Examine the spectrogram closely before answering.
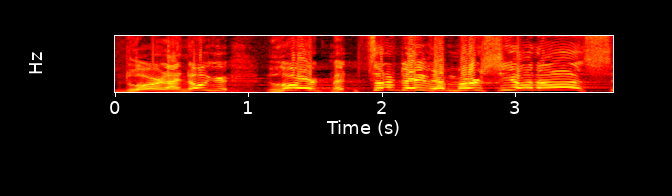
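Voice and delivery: loud, very high desperate call; crying out. Acted. Blind men calling after Jesus unseen, crying out loudly. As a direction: shout it over a crowd, stretching the last words. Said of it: "cried out".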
